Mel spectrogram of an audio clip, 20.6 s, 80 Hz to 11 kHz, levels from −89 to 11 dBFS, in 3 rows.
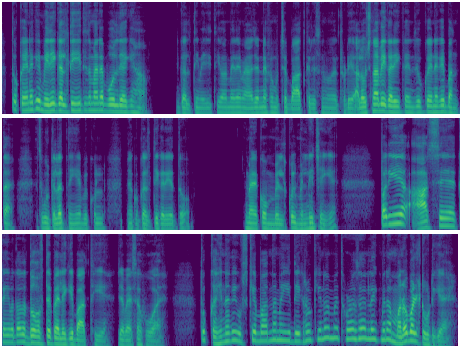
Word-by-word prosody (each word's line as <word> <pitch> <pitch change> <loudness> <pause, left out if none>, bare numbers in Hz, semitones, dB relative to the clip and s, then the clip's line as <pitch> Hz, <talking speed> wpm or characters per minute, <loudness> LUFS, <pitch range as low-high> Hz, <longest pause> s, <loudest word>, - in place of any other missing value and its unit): तो 180 - -1
कहीं 160 -1 +2
न 170 - +1
कहीं 195 +2 +5
मेरी 150 0 +5
गलती 155 0 +4
ही 155 - 0
थी 160 - -9
तो 160 - -4
मैंने 160 0 +4
बोल 145 -1 +2
दिया 135 -1 +4
कि 130 - -8
हाँ, 115 -3 -8 0.5
गलती 110 +1 -5
मेरी 105 0 -10
थी - - -8
और 115 -1 -4
मेरे 115 0 -3
मैनेजर 110 +1 -3
ने 115 - -3
फ़िर 115 +1 -8
मुझसे 110 +1 -7
बात 100 -1 -1
करी 105 - -9
उसने 110 +2 -13
मतलब 105 -2 -10
थोड़ी 105 +1 -6
आलोचना 115 +8 +3
भी 150 -1 +5
करी, 125 -2 +4
कही 120 0 -5
जो 125 +1 -4
कहीं 130 +2 0
न 125 - 0
कहीं 135 +1 +2
बनता 105 -6 -2
है। - - -6
ऐसा - - -17
कुछ 120 - -2
गलत 115 -1 +2
नहीं 110 0 -5
है 115 - -4
बिल्कुल, 110 0 -9
मैंने 115 0 -14
कोई 105 0 -14
गलती 115 +5 -6
करी 105 -1 -2
है 105 - -3
तो, - - -10 0.8
मेरे 115 -1 +1
को 120 - -1
बिल्कुल 110 +4 -2
मिलनी 110 +2 -3
चाहिए। 115 +3 -8 0.7
पर 190 +1 +4
ये 220 +2 +4 0.2
आज 135 - +4
से 170 +4 0
कहीं 160 0 -2
बताऊँ 170 +1 +2
तो - - -2
2 155 0 +5
हफ़्ते 145 +1 +3
पहले 125 -2 +4
की 125 +1 +1
बात 100 -3 +2
थी 100 -2 -8
ये, 95 -1 -12 0.2
जब 110 -2 -2
ऐसा 100 +2 -3
हुआ 100 -1 -5
है। - - -14 0.5
तो 205 - -1
कहीं 140 0 -1
न 185 +3 0
कहीं 210 0 0
उसके 190 +3 0
बाद 195 0 +1
ना 220 - -1
मैं 210 -1 -2
ये 200 -1 -3
देख 185 0 0
रहा 200 - -3
हूँ 210 - -5
कि 230 +1 -5
ना 260 +3 -1
मैं 260 0 -2
थोड़ा-सा 240 +2 +2
लाइक 235 -2 -1
मेरा 220 0 +1
मनोबल 180 +5 +7
टूट 115 -5 -1
गया 95 -2 -5
है। 85 - -12
125 Hz, 275 wpm, -23 LUFS, 110-165 Hz, 0.8 s, मनोबल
